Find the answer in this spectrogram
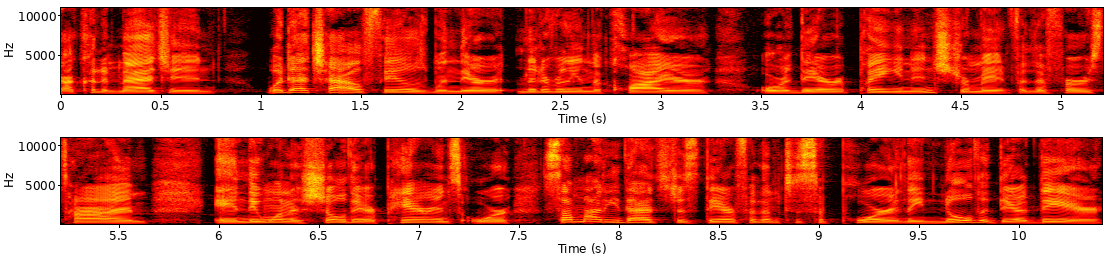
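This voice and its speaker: The speech moves at a fairly quick pace. Its tone is animated, with ordinary pitch variation. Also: woman. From New York, the Bronx. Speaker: youth community worker, parent. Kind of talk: casual chat. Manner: loud.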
